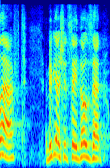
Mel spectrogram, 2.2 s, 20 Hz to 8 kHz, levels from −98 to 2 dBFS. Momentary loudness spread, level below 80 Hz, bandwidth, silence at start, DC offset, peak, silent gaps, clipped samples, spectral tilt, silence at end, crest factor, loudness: 10 LU; -78 dBFS; 7.6 kHz; 0 s; under 0.1%; -6 dBFS; none; under 0.1%; -5.5 dB/octave; 0.1 s; 16 dB; -22 LUFS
